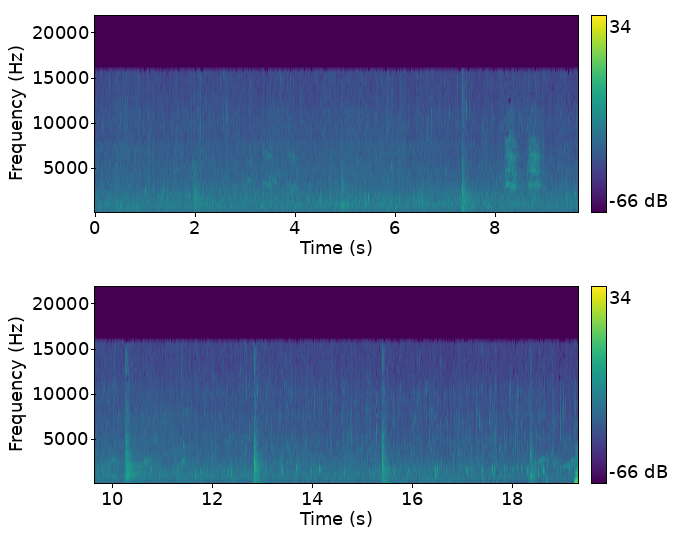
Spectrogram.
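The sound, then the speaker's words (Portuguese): A bamboo shishi-odoshi tube by the water pours water into a pond with a steady trickling flow, knocking sharply against a stone floor every few seconds in an even rhythm, fairly clear, with no voices. “Um tubo de bambu despeja a água na lagoa e bate ritmadamente contra um chão de pedra.”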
